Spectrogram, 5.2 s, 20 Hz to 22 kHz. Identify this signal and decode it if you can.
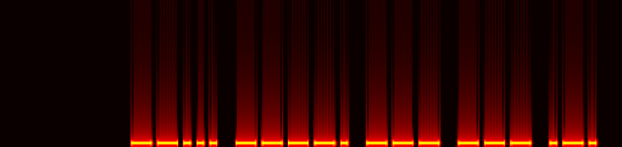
Morse code, heard as a keyed tone, about 22 wpm, 700 Hz. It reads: 79OOR
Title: Code Groups - 5 Letter:Numbers - 22wpm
